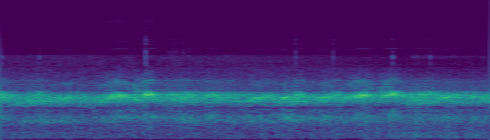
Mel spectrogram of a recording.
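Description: A dense chorus of tree frogs, their croaks blending into a steady, pulsing mid-pitched drone.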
